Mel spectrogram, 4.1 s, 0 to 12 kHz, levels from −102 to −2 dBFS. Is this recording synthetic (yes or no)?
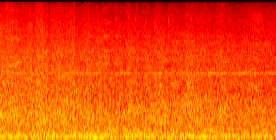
yes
